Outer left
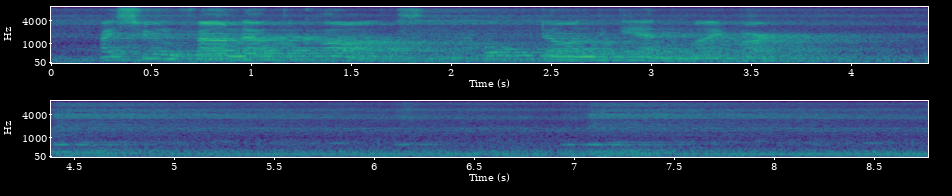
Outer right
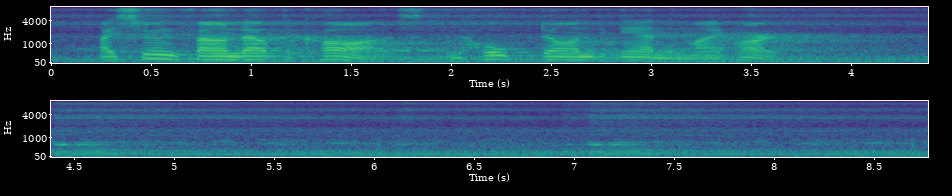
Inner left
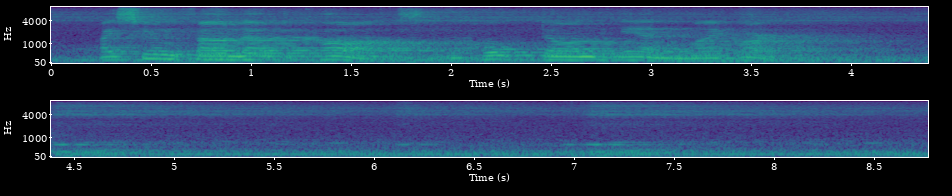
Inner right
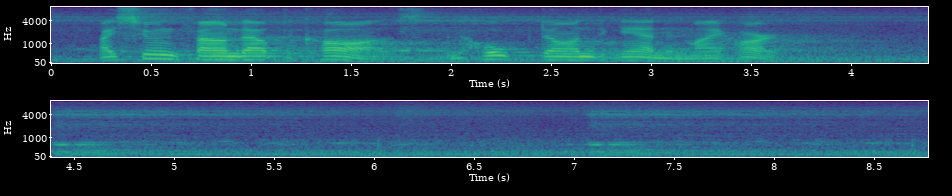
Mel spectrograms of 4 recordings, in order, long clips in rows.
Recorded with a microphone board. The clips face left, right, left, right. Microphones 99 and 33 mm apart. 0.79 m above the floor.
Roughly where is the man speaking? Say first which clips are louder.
Outer right 11 dB, inner right 9 dB; right.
